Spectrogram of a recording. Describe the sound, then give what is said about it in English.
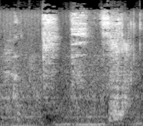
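A series of three short, wet, airy bursts of a vaginal fart, spaced about half a second apart over a low, steady background rumble. “Now, if you were here with me, do you think you'd enjoy”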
